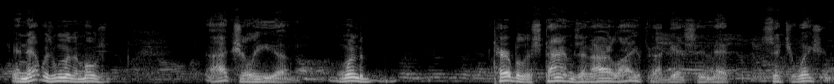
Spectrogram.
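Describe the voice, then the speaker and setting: Against noticeable background noise and audible room echo, a man with an American accent talks at a fairly slow pace with ordinary pitch variation. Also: fairly high pitch for a man. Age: 80s+. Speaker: war veteran. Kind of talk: interview.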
